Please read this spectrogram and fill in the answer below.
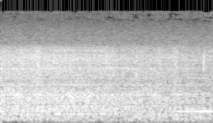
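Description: Steady background hiss with a faint low hum, no distinct events.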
